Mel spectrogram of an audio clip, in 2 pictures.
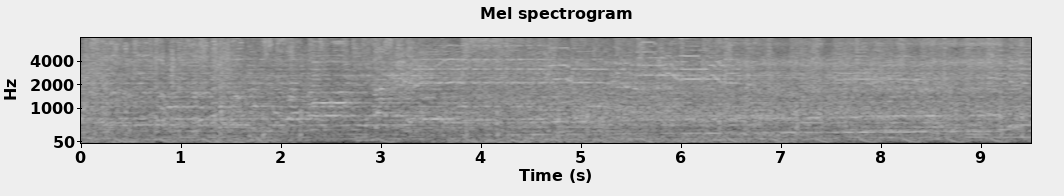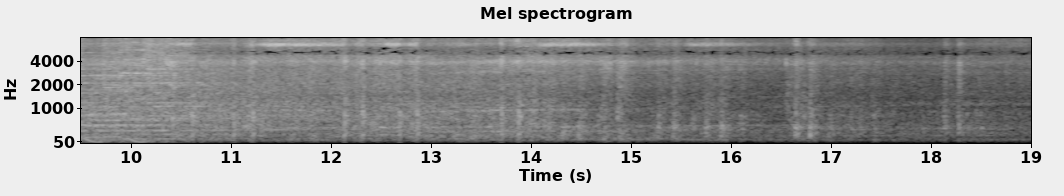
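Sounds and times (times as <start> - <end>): high wheel squeals: 0.0 - 17.4.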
